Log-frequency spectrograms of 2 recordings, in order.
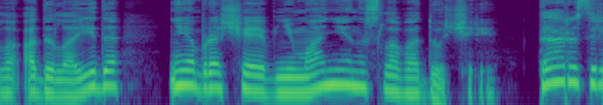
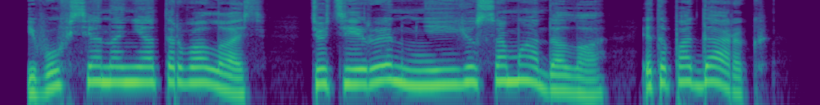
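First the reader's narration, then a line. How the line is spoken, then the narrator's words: Desperate sobbing. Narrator (Russian): отчаянно всхлипывала Аличи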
